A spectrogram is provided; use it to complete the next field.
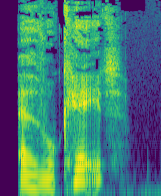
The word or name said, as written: advokat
